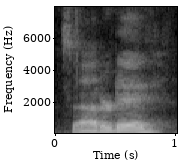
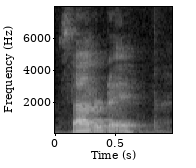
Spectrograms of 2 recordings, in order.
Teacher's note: Okay, we have a question about the word Saturday. So in American English, we'll flap this first T. It sounds just like I was saying the word sadder.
